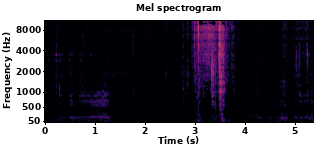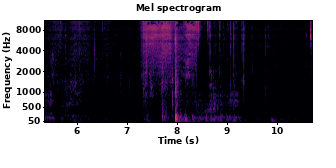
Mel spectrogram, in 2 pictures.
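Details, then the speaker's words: Pet chihuahua snoring in her sleep: soft, low rumbling snores, about 13 a minute, under paper and crafting noises. "My dog is snoring. Can you hear her snoring? My chihuahua. She snores."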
